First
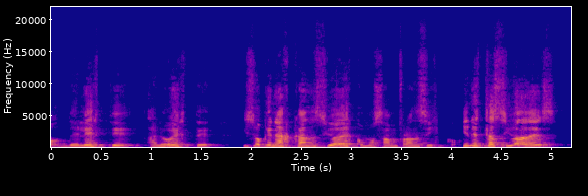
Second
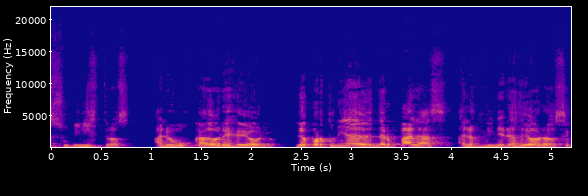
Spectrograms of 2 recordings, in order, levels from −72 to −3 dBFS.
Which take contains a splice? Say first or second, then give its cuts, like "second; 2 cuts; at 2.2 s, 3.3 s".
second; 1 cut; at 2.3 s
